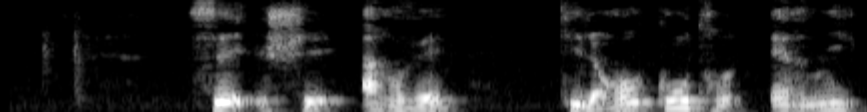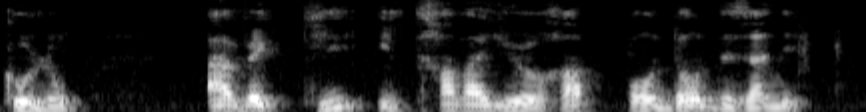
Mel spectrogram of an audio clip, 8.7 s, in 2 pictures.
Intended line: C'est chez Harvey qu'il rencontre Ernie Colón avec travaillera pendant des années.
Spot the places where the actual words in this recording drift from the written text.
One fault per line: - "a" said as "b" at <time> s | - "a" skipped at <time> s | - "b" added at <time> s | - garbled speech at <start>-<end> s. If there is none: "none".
- "qui il" added at 5.8 s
